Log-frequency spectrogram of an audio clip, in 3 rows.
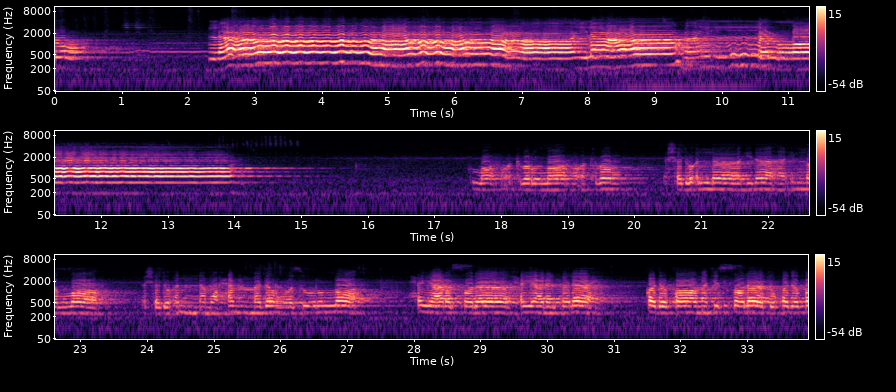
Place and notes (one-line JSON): {"title": "Askar, Bahreïn - Mosquée Asker South - Askar - Bahrain", "date": "2021-05-29 18:21:00", "description": "Appel à la prière de 18h21 - Mosquée Asker South - Askar - Bahrain", "latitude": "26.06", "longitude": "50.62", "altitude": "3", "timezone": "Asia/Bahrain"}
